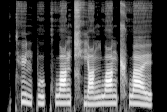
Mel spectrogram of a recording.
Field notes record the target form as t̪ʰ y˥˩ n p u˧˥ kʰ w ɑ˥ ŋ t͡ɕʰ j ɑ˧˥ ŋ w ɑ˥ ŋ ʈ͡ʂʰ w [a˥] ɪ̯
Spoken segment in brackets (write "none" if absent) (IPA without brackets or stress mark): a˥˩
